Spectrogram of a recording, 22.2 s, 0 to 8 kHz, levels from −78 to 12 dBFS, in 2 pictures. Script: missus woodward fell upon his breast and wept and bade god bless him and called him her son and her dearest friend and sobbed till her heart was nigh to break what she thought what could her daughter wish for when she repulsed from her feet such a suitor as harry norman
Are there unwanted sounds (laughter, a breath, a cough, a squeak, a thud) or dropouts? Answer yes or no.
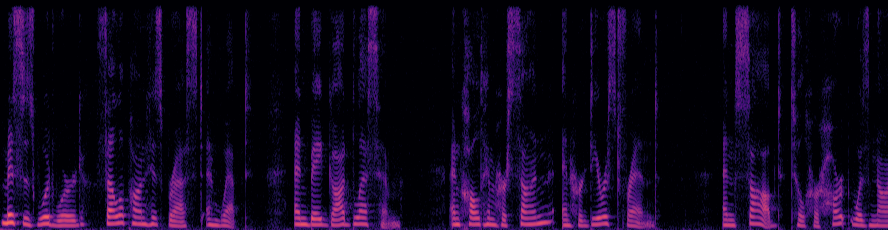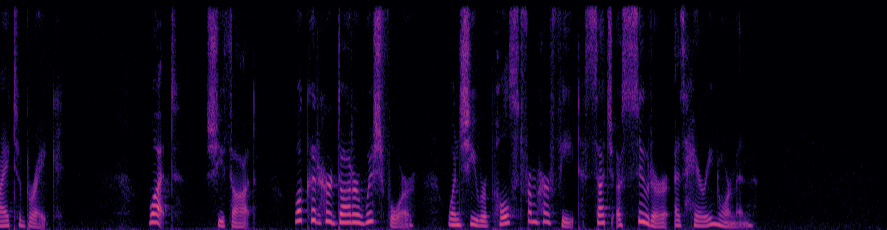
no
